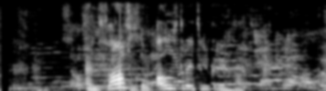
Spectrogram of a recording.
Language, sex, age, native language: Icelandic, male, 13, Icelandic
